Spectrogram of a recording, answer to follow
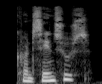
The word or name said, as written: konsensus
